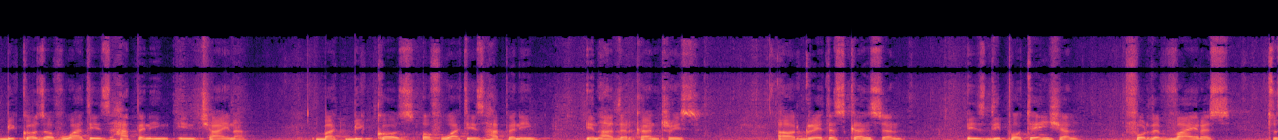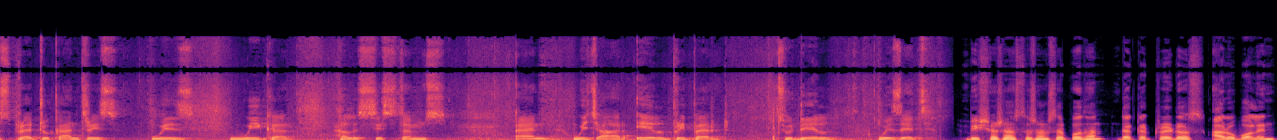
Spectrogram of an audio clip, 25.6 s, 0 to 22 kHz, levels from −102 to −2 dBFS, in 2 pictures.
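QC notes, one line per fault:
throughout, imaging from linear upsampling: the top of the band sounds dulled, while a faint mirrored copy of the spectrum sits between 11.025 kHz and 22.05 kHz at roughly 25 dB below the signal, which points to a rate change from 22 kHz to 44.1 kHz done by joining samples with straight lines. That weak interpolation filter softens the original highs and leaves these images as a light metallic shimmer on bright, hissy high-frequency content.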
